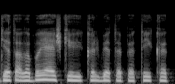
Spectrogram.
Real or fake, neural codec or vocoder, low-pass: real; none; 10.8 kHz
